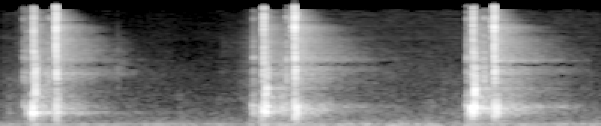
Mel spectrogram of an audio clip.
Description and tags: Rocker Spring Light Switch
Switching the timed lights on in a Berlin apartment building.
clicking, light-switch, off, click, switch, switching, switches, electricity, toggle, light, mechanical, push, button, electrical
